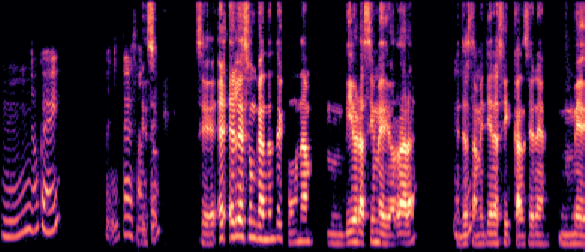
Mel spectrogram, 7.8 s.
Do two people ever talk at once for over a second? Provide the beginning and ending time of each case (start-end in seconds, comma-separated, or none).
none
